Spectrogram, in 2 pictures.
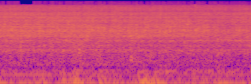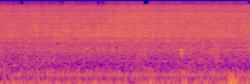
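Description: Pork chops sear in a hot pan with a steady, close sizzle and crackle that runs unbroken throughout, with no voices over it.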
